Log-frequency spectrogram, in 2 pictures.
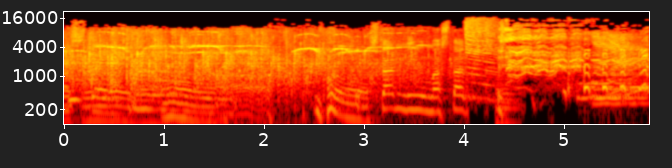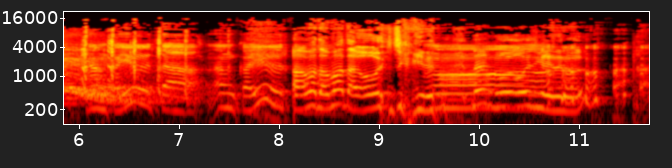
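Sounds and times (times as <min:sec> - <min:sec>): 
hands clapping in applause: 0:00.0 - 0:04.6
laughter: 0:02.5 - 0:03.1, 0:04.0 - 0:07.6, 0:10.6 - 0:11.6
speech: 0:02.6 - 0:04.7, 0:05.4 - 0:11.5.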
